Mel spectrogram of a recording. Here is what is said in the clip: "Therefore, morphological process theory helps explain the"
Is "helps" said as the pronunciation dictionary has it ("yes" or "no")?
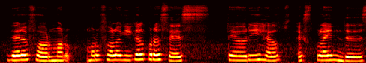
yes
